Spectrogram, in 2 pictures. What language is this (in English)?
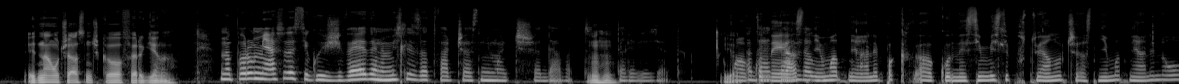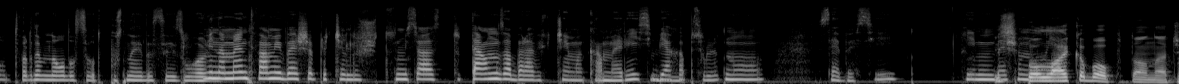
Bulgarian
